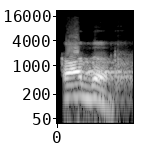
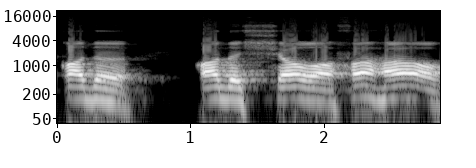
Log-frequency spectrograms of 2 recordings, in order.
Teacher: ہی، یہ آپ دیکھیں یہ بھی دو حرکتیں اس کی، قد، قاف موٹا پڑھنا ہے، اور دال کا کیا ہے؟ قلقلہ ہے ، قد، قد شغفہا، غین کو پر پڑھنا ہے، شغفہ، ہا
